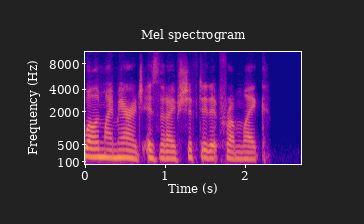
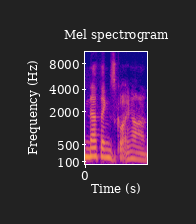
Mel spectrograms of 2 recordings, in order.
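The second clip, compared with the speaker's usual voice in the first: normal talking voice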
